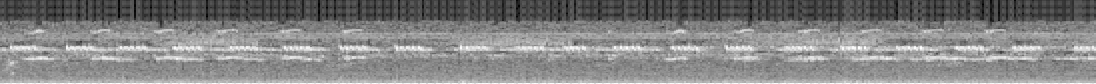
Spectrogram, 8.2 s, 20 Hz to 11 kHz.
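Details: Night chorus of crickets from wild eastern Botswana, recorded at 2:30 am on 21 May 16: two layers of shrill pulsed chirps repeat at a brisk, slightly uneven rate over a constant low rumble.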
